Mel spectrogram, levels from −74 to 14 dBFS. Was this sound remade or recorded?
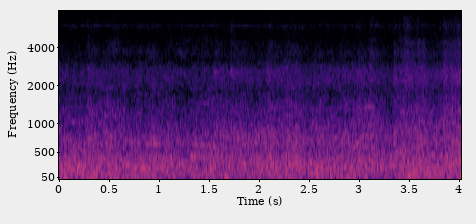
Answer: remade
